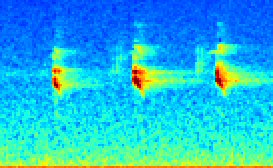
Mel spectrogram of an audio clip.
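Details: Lesser spotted eagle at its nest in a spruce, Zemgale, Latvia: three short, sharp, downslurred yelps, evenly spaced under a second apart, over a soft background hiss.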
